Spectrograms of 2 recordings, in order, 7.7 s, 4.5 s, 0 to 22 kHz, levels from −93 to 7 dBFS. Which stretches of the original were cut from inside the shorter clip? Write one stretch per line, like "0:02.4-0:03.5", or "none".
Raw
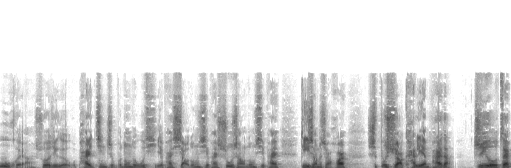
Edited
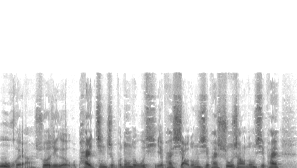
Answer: none

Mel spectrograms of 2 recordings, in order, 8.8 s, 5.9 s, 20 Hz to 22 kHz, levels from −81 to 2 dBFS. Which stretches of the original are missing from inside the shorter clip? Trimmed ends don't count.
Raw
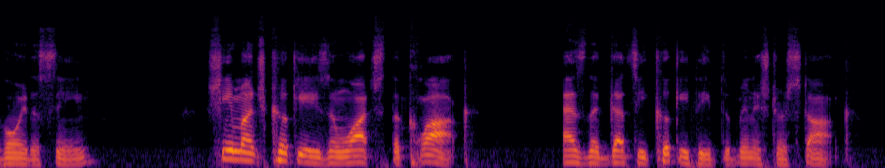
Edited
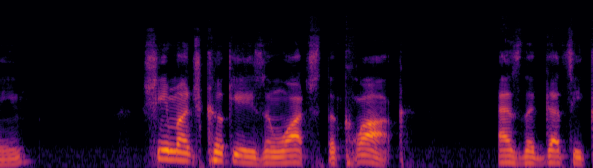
none

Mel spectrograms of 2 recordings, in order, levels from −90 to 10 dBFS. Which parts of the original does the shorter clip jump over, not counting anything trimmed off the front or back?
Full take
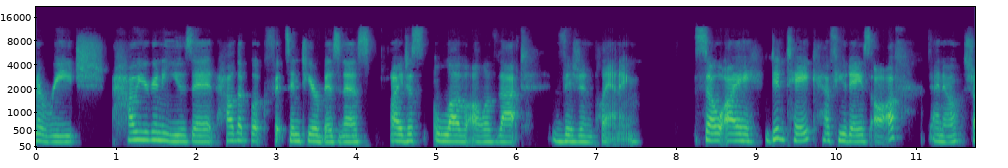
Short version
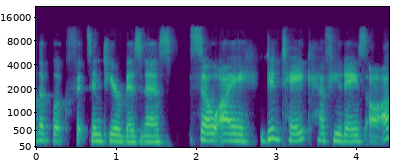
0:04.3-0:08.1

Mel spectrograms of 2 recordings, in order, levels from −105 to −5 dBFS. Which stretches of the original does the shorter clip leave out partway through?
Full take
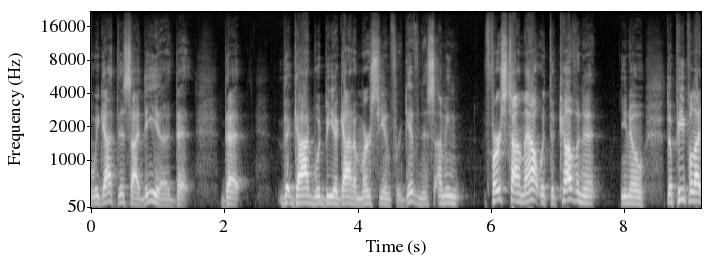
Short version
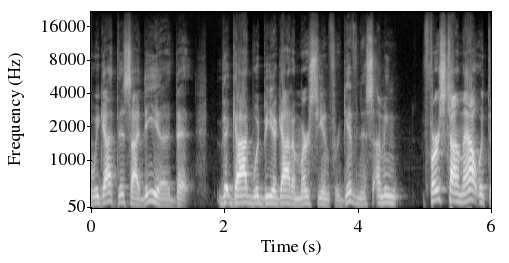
0:01.7-0:02.6

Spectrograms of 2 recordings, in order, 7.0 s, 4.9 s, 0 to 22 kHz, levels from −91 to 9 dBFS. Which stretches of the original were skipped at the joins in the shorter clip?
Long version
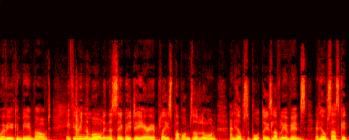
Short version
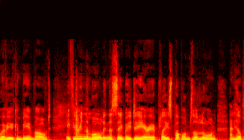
none

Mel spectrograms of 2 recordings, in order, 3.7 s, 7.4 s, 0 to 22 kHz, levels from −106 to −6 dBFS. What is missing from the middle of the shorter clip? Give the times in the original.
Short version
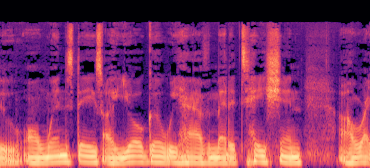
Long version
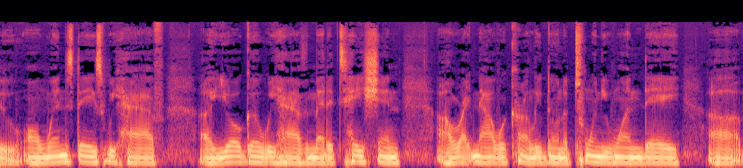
0:01.0-0:02.0

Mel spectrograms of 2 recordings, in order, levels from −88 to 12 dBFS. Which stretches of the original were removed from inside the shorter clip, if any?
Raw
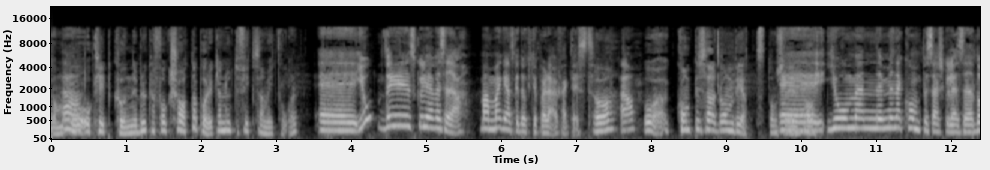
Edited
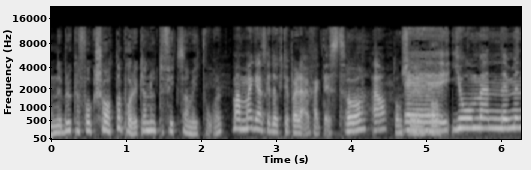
0:03.4-0:05.7
0:07.8-0:09.5

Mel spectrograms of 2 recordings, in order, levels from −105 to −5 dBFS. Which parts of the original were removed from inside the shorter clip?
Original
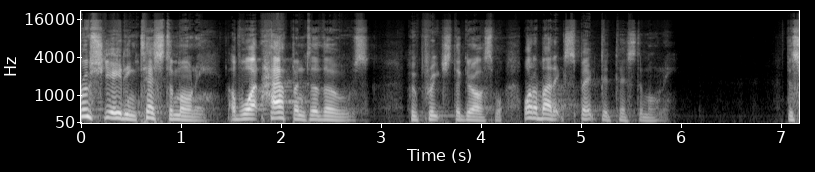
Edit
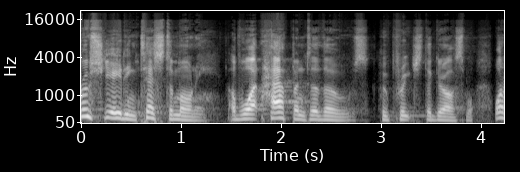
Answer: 0:02.9-0:03.2

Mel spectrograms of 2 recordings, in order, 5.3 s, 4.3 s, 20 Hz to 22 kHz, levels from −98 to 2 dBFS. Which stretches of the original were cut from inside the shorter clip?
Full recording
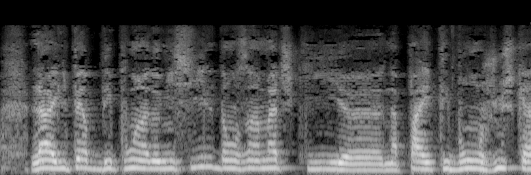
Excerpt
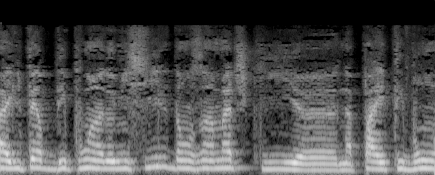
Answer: none

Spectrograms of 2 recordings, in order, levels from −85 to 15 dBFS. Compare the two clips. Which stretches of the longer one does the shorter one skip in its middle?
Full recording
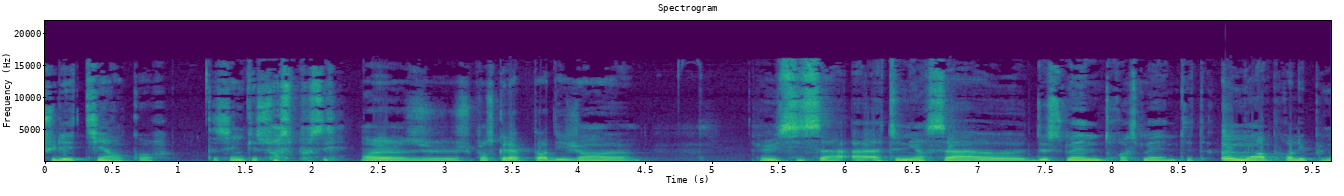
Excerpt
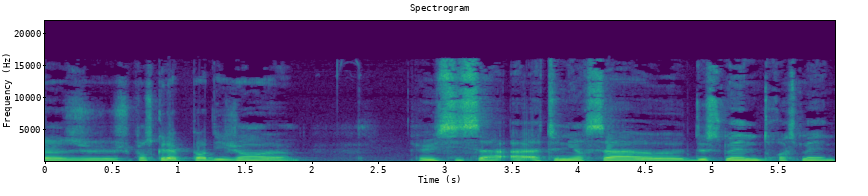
none

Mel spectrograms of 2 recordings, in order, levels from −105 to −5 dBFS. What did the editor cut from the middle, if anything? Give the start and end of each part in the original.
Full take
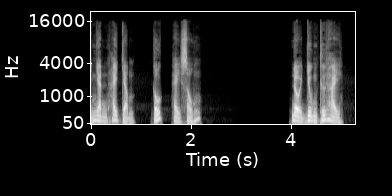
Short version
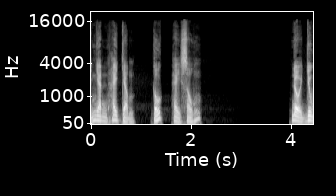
none

